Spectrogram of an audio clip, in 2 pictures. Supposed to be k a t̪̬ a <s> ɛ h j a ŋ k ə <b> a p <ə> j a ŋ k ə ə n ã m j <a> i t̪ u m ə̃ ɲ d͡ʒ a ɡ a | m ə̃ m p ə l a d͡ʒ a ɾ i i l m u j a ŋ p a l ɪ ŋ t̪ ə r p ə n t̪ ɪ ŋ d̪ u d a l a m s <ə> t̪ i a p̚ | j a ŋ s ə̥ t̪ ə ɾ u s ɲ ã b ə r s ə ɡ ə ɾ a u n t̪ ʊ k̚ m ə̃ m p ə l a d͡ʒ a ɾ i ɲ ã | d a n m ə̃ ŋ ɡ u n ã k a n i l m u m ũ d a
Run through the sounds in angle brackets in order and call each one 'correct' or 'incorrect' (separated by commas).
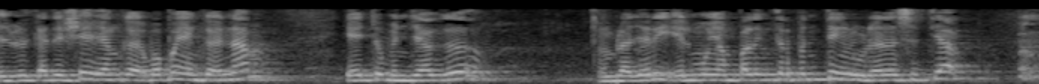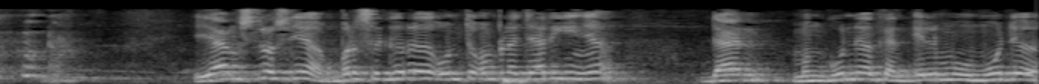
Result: incorrect, correct, incorrect, correct, correct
